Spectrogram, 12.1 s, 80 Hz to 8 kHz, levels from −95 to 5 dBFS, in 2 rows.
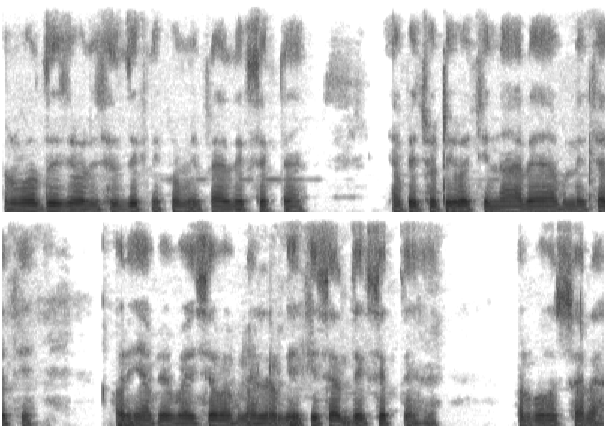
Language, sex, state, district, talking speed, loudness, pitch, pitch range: Hindi, male, Chhattisgarh, Raigarh, 175 wpm, -18 LUFS, 105 Hz, 105-110 Hz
